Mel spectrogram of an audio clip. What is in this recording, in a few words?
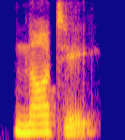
"knotty", Indian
